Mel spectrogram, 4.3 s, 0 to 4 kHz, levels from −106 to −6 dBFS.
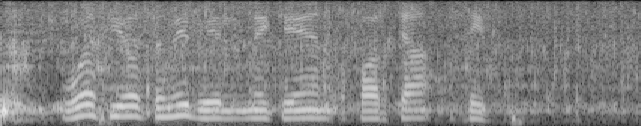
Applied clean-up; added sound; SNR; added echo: none; Toilet flush; 5 dB; none.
